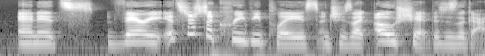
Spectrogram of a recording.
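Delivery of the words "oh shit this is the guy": ordinary talk, nothing marked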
